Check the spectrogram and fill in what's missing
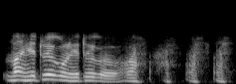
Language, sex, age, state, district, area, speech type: Assamese, male, 30-45, Assam, Golaghat, urban, conversation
